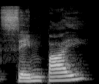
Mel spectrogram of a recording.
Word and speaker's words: senpai: stuff out in english it's usually pronounced more as an m sound so inai in p.o it's similar to what happens if you know the japanese word senpai that it's usually spelt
